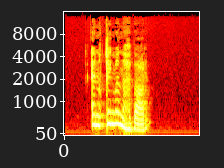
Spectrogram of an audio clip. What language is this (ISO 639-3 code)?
kab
